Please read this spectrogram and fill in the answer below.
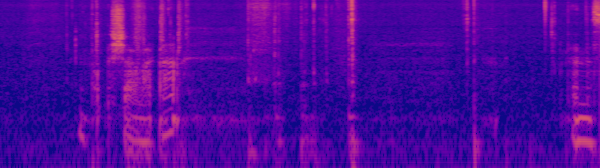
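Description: Faint, scattered taps and clicks of paper pieces and double-sided tearing tape being handled and pressed down on a craft mat, with a short papery rustle about two and a half seconds in.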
